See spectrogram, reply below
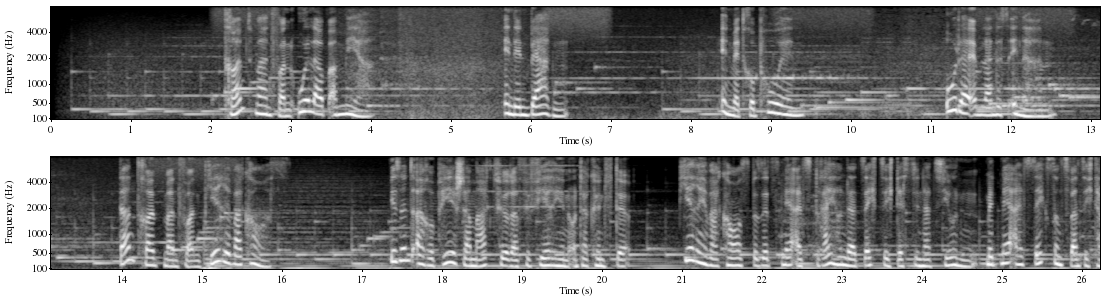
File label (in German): Imagefilm; Imagefilm Pierre & Vacances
